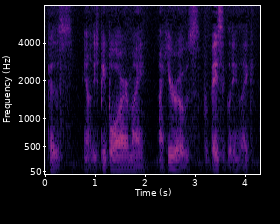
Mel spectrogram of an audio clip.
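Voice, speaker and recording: A man's voice: low-pitched, little pitch movement, normal speed, vocal fry, darkish tone, slight background noise, low-quality recording. A young man rambling casually about covering songs, full of fillers and restarts, recorded on a phone in his bedroom. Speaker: YouTube cover singer and guitarist. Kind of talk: casual rambling vlog talk.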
